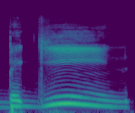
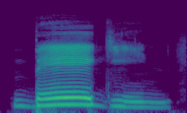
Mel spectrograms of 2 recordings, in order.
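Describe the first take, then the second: First: The last syllable is stressed and lengthened. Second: The first syllable is stressed and lengthened. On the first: The speaker calls it right. "We can extend the last syllable" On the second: The speaker calls it wrong. "We cannot say begin"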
